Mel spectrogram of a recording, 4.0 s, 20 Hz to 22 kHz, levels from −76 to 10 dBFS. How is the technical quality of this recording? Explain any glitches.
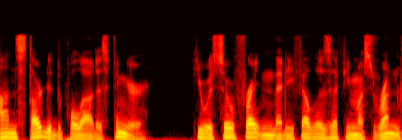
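The recording has no technical glitches; the signal is intact and continuous, with no dropouts, interruptions or other defects to explain.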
